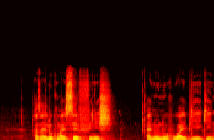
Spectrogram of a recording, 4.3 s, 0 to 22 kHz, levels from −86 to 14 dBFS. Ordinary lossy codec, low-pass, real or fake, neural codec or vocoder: none; none; real; none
